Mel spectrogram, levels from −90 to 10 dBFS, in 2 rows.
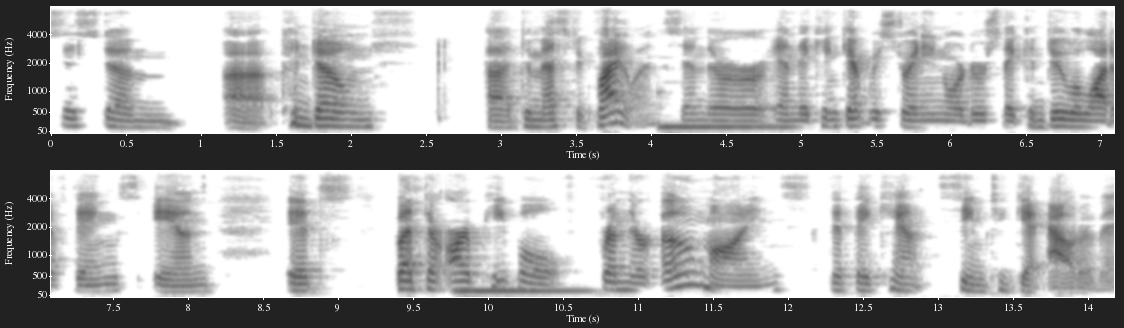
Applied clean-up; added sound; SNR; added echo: classical method Wiener filter.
